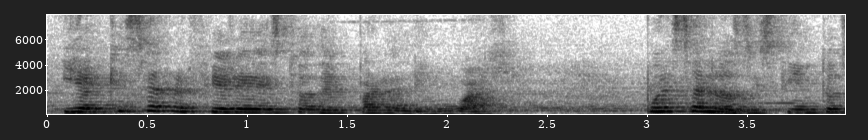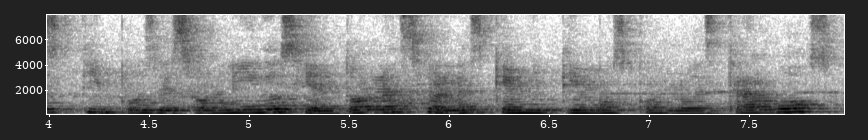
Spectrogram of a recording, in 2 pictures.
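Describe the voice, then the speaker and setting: A woman's voice: a little high, lively intonation, dark tone, slight background noise. A woman giving a university lecture, explaining step by step and often tagging her points with rhetorical questions. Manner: slow, explanatory, asks rhetorical "¿verdad?" often; clears throat now and then. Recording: echoey room, voice far from mic.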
